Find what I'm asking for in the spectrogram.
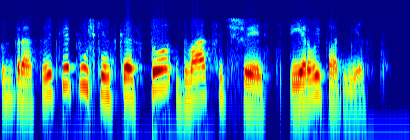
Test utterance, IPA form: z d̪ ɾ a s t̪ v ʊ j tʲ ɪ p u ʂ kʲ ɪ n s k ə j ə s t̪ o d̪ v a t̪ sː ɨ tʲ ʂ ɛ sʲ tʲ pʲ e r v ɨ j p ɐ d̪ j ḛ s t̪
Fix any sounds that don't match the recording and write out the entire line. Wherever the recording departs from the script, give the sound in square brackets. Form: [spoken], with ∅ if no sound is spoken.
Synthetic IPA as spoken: z d̪ ɾ a s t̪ v ʊ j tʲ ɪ p u ʂ kʲ ɪ n s k ə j ə s t̪ o d̪ v a t̪ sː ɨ tʲ ʂ ɛ sʲ tʲ pʲ e r v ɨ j p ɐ d̪ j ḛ s t̪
